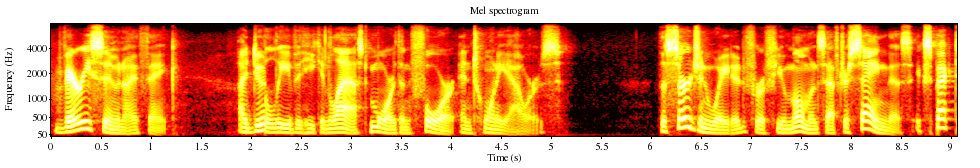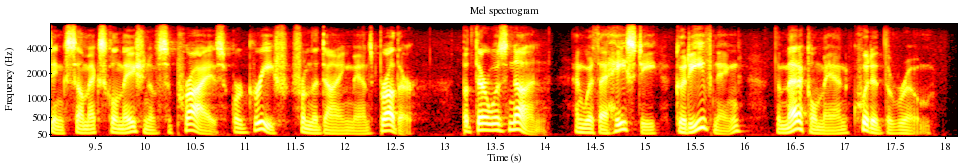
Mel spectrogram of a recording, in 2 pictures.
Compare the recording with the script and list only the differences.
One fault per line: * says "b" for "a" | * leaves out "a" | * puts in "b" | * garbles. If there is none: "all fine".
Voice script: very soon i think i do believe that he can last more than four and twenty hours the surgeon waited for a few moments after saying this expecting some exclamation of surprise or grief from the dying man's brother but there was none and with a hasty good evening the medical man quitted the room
all fine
